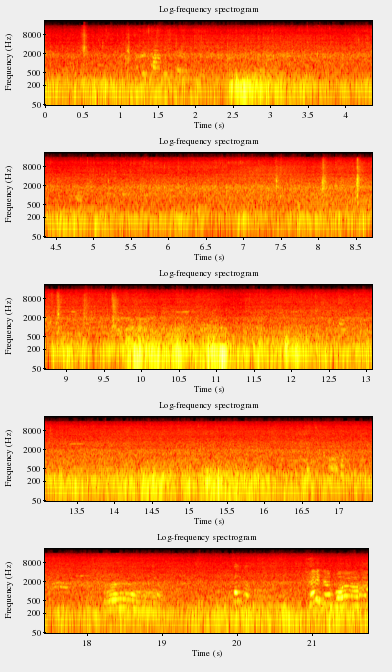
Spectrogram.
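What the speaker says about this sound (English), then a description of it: "Crazy rainstorm." Heavy rain hisses steadily through a storm with low rumbles of thunder, while children and adults talk and call out intermittently nearby.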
